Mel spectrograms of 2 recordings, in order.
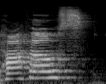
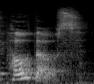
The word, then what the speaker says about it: pothos: thing to note throughout the entire video I pronounce two plant names incorrectly I'm only human I've always said pothos apparently it's pothos and I've always said philodendron apparently it's philodendron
